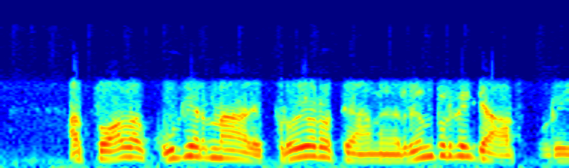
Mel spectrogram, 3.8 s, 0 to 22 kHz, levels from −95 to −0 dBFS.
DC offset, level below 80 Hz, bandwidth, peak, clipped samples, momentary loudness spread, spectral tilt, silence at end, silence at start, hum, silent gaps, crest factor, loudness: under 0.1%; -64 dBFS; 3.9 kHz; -8 dBFS; under 0.1%; 5 LU; -10 dB/octave; 0 s; 0.45 s; none; none; 14 dB; -22 LUFS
